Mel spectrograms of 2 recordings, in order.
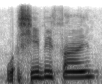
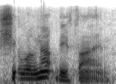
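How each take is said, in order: First: Will she be fine lifted high on be; teacher's rising question; question rise. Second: Not leaned on in She will not be fine; teacher's negative; stress on not. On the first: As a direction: make it a clear question. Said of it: "question drill". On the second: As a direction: punch not, then fall. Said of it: "negative drill". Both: Shown as a demonstration.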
